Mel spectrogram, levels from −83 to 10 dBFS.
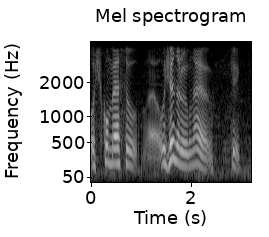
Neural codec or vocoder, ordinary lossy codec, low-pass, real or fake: none; none; 3.6 kHz; real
